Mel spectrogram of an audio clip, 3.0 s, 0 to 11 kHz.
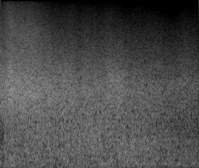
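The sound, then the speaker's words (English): Deep, continuous roaring rumble of a volcanic eruption, Mount Tambora exploding in 1815. It stays loud and steady throughout, a dense turbulent low-end roar with no distinct separate blasts. “And on the evening of the 10th of April, 1815, 1,600 miles away, Mount Tambora exploded.”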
